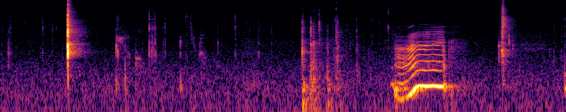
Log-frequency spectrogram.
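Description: A small plastic bottle being handled, with a sharp click about a second in and scattered light taps and clicks. A short hummed voice sound rises and then holds a little past the middle.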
